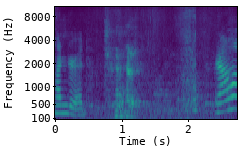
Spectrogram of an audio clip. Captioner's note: laughs; speaking Chinese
